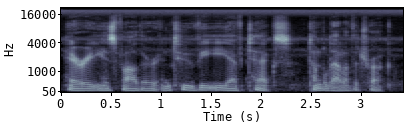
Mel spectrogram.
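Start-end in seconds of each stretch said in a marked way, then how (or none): none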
